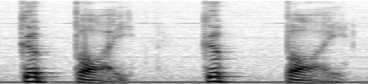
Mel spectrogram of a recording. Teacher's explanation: So it's almost like two B sounds. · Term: assimilation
